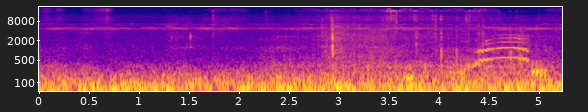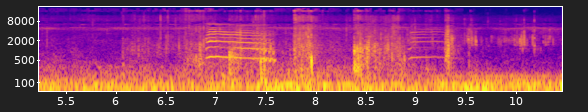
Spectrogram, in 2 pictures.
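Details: Noisy outdoor gathering of community cats, many abandoned and now cared for by volunteers, in the team of Hime, a brown-tabby-and-white cat. Arched, rising-then-falling meows sound at intervals, some overlapping, over steady low rumble and clicks.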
